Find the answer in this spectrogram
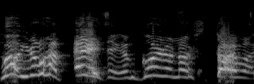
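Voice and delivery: irate, rude, high angry yell. Telling how a rude customer got mad at them, retelling a customer's yelling. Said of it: "started slowly yelling at me".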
